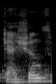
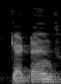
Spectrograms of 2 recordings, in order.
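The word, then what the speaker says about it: cations: देखिए बेटा ये स्पेलिंग देखने के बाद हम लोग इसको कैशंस भी बोल सकते हैं, लेकिन कैशंस नहीं बोलना है हम लोग को। इसका प्रोनाउंसिएशन कैटायंस होगा और इसका एनायंस होगा, ठीक है।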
